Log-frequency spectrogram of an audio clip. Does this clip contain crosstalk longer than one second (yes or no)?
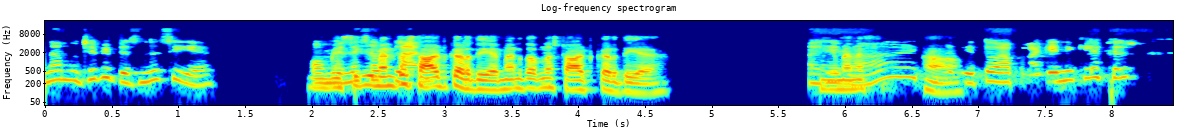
yes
